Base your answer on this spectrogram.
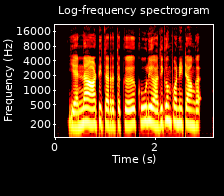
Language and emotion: Tamil, sad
